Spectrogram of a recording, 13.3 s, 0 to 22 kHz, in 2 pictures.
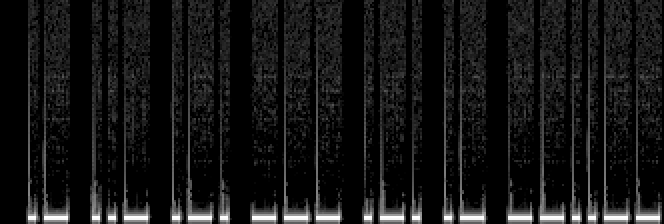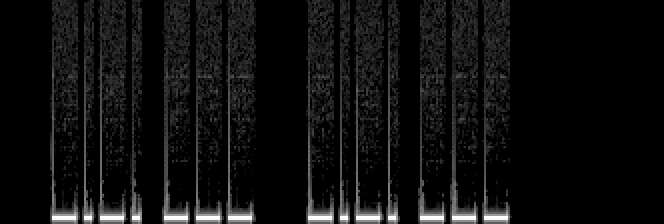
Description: Morse code, heard as a keyed tone, about 16 wpm, 700 Hz. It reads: AURORA, CO CO
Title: Practice QSO - Exchange 1 - Beginning - 15wpm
